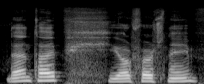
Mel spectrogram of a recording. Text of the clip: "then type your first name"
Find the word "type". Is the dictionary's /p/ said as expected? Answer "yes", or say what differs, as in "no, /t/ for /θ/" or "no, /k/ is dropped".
yes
